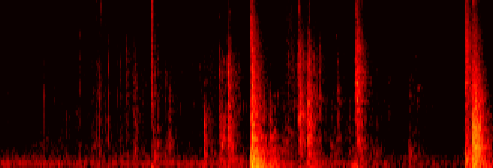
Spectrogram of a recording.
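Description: Footsteps and scattered knocks and thuds as a person walks out through a door, with a heavier thud about halfway through and a brief, louder noise near the end.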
